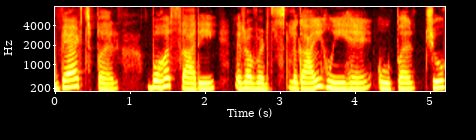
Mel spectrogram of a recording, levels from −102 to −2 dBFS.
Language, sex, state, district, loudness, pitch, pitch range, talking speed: Hindi, female, Chhattisgarh, Kabirdham, -15 LUFS, 195 Hz, 190-220 Hz, 115 wpm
